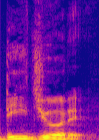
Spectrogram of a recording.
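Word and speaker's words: de jure: Next is डी ज्योरे. ज्योर भी बोल सकते हैं, प्रोनाउंसिएशन थोड़ी अलग हो सकती है बोलने में.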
